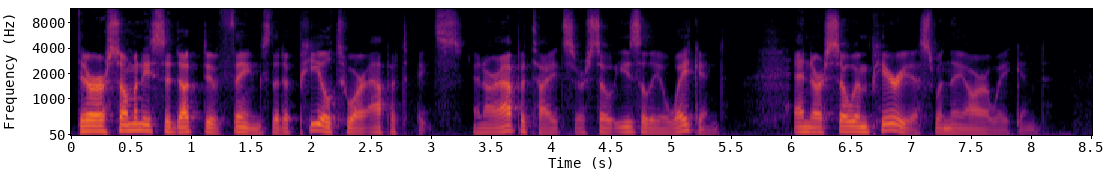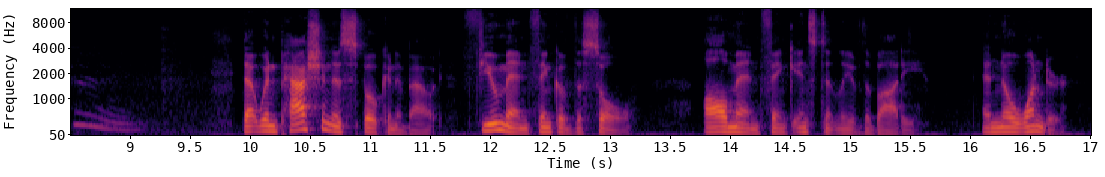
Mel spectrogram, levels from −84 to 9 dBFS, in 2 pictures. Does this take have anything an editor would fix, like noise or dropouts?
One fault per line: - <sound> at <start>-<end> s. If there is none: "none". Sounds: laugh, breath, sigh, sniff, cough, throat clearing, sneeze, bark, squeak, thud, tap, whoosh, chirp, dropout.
- dropout at 2.8-2.9 s
- sigh at 8.5-9.6 s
